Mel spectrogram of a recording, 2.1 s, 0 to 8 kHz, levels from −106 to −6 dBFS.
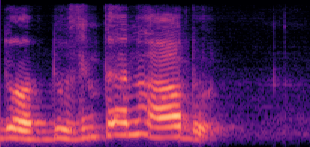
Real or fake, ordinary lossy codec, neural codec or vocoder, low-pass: fake; none; codec, 44.1 kHz, 2.6 kbps, SNAC; 7.2 kHz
